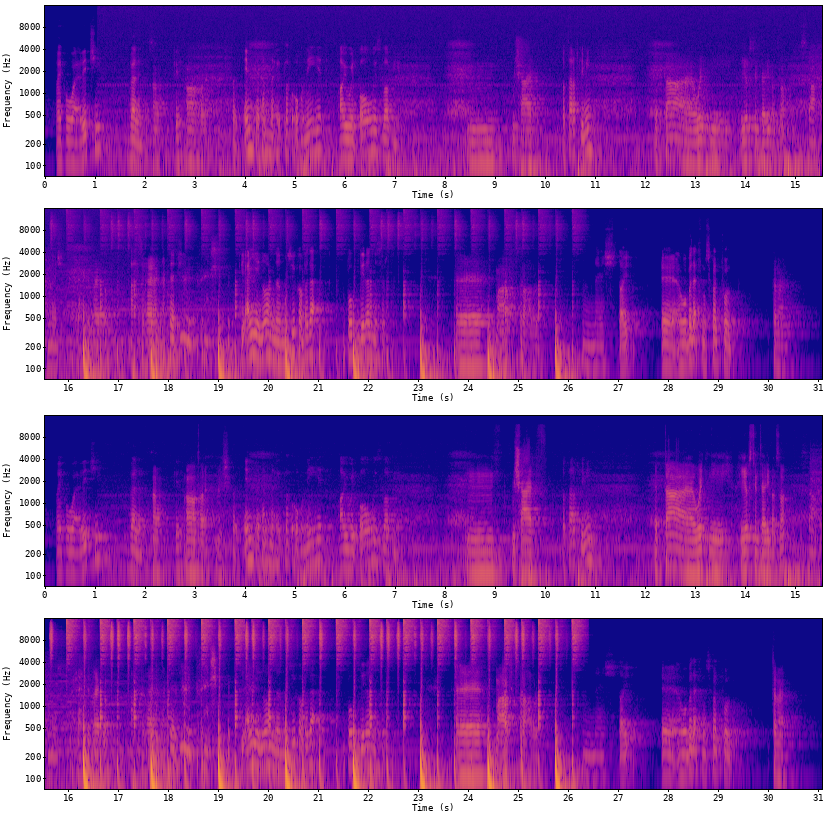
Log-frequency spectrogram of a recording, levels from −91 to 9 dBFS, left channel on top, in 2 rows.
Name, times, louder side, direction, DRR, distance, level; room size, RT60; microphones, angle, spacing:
voice 1, 0.2-1.2 1.6-2.1 2.6-2.8 3.8-5.6 5.9-7.1 10.3-11.0 15.3-15.9 17.3-18.3 19.5-21.0 21.6-22.4 26.3-27.3 27.9-29.3, left 3 dB, 50° left, 12 dB, 0.7 m, -42 dB
sound 1, 1.0-17.4, left 1 dB, 80° left, 1.0 m, -50 dB
voice 2, 2.8-3.7 8.4-10.0 12.2-14.8 16.0-16.8 17.3-17.8 18.1-19.0 23.7-25.4 30.1-30.3, right 3 dB, 60° right, 8 dB, 0.7 m, -42 dB
sound 2, 15.3-27.0, right 1 dB, 35° right, 1.5 m, -60 dB
sound 3, 15.6-15.7 16.0-26.3, right 9 dB, 85° right, 0.3 m, -28 dB
12.5 x 8.2 x 6.9 m, 1.3 s
head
